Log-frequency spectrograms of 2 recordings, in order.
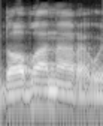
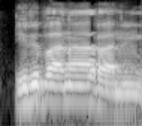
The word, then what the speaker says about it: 니르바나: 우리가 흔히 말하는 열반이라는 세계에 들어간 니르바나에 들어가는 너바나라고 영어로 발음하는데요. 좀 촌스럽습니다. 너바나가 아니고 니르바나입니다. 니르바나라는 것은 평정심, 고요 이런 뜻인데요.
